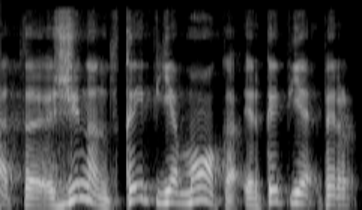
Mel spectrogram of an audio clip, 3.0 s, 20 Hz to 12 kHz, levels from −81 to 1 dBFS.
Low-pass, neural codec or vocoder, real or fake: 9.9 kHz; vocoder, 22.05 kHz, 80 mel bands, Vocos; fake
